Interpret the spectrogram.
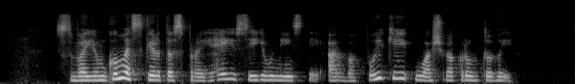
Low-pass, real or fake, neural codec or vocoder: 10.8 kHz; fake; codec, 16 kHz in and 24 kHz out, 0.8 kbps, FocalCodec, streaming, 65536 codes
